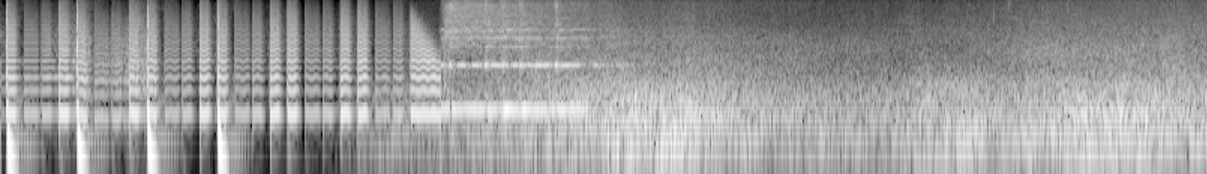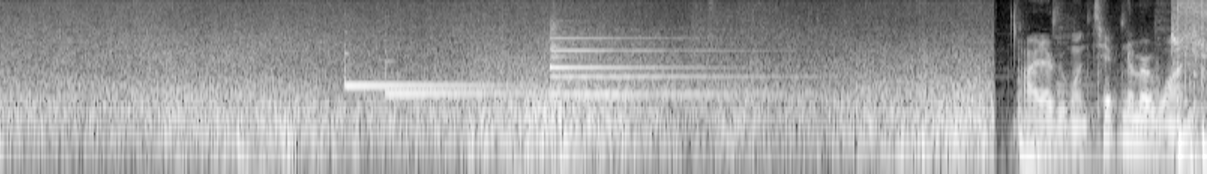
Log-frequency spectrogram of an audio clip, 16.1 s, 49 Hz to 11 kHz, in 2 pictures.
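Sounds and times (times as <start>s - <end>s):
held musical tone: 0.0s - 4.8s, 10.4s - 13.8s
ocean waves and surf: 2.3s - 14.7s
ringing tone: 2.5s - 4.8s, 10.4s - 13.7s.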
